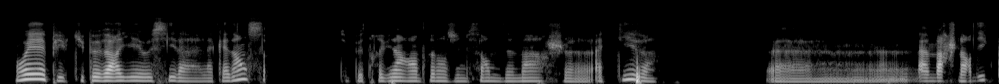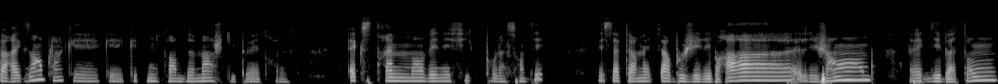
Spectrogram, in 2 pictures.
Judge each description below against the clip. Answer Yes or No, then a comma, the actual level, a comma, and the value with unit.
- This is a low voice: No, medium, 155 Hz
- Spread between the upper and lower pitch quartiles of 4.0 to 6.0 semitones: No, average, 3.3 semitones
